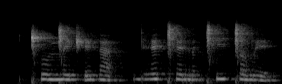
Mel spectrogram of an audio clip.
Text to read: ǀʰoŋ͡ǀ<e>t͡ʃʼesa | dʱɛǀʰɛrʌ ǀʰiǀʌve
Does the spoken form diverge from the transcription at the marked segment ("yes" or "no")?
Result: no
